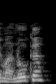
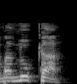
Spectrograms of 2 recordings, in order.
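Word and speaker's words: מנוחה: Tem até um mel com este nome, manuka. Certo? Mesma pronúncia, manuka.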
